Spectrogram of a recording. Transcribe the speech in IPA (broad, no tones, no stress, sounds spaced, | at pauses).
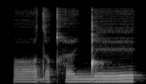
ɑː d ɯ qʰ iː ŋ͡ǃ eː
